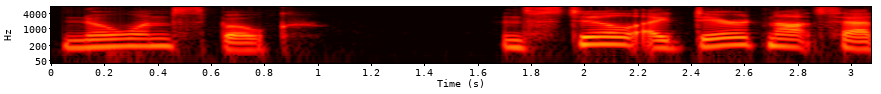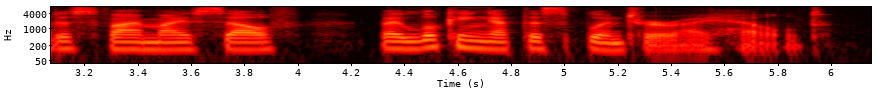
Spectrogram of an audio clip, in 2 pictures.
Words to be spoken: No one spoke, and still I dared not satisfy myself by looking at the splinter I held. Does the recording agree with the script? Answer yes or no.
yes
